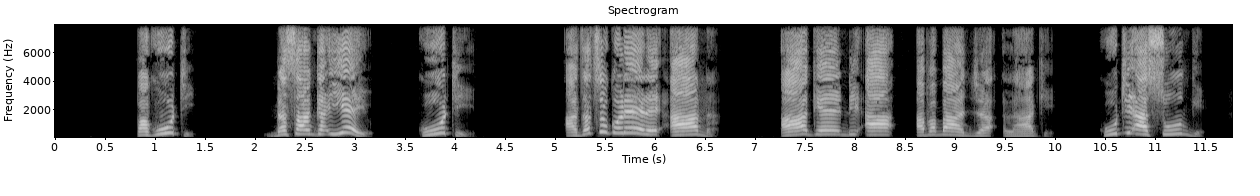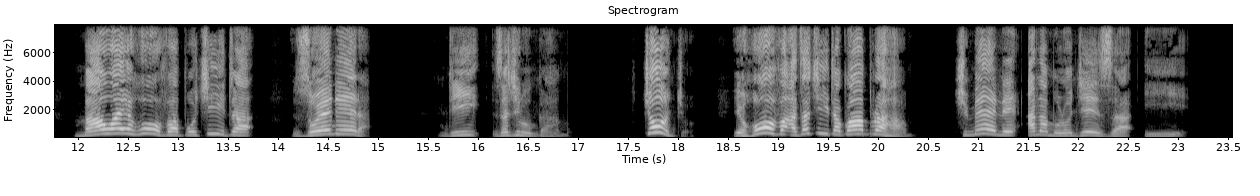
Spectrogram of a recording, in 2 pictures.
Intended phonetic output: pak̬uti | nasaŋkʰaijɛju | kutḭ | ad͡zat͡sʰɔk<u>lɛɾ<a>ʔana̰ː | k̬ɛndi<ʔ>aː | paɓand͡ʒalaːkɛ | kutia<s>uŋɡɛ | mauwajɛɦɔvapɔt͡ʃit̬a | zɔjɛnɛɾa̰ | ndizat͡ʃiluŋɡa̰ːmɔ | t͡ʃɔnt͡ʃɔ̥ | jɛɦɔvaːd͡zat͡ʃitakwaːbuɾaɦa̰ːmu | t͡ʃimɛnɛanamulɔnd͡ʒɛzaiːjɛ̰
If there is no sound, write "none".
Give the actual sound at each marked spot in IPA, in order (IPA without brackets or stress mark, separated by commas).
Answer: ɔ, ɛ, ʔ, s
